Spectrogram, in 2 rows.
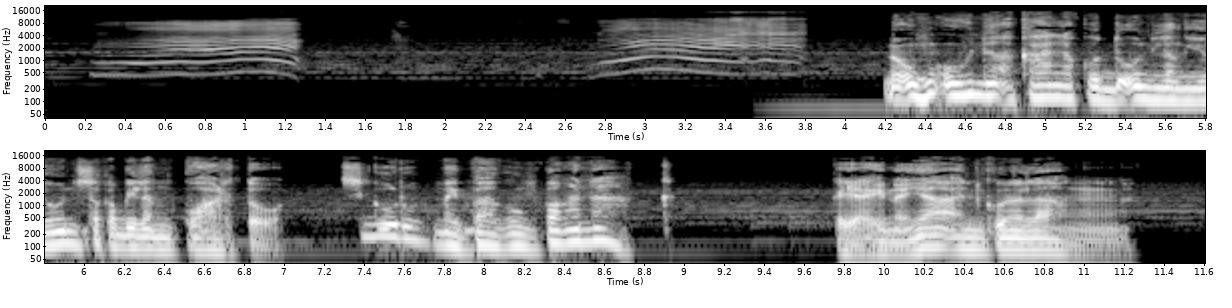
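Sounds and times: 
infant crying: 0.2s - 1.3s, 2.7s - 3.8s
speech: 4.2s - 8.9s, 9.8s - 11.1s.

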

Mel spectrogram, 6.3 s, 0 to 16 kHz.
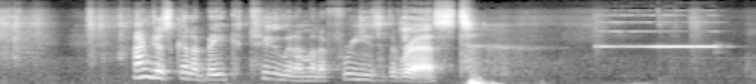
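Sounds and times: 
speech: 1.1s - 4.2s
kitchen timer high-pitched electronic beep: 5.0s - 6.1s.

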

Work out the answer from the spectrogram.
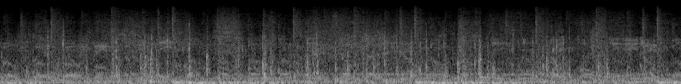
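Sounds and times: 
many overlapping footsteps walking and shuffling outside: 0.0s - 6.8s.

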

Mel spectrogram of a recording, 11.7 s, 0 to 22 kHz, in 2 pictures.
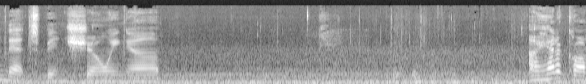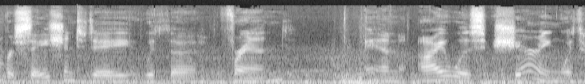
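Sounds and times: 
road and engine noise inside a moving car: 0.0s - 11.7s
speech: 0.1s - 1.8s, 3.9s - 4.6s, 5.3s - 11.7s
faint scattered clicks and rustles: 2.5s - 5.3s.

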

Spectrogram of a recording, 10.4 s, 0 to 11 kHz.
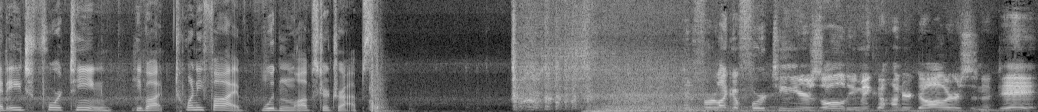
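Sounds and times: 
speech: 0.0s - 4.0s, 7.0s - 10.3s
car engine starting and settling into a low rumble: 5.1s - 10.3s.

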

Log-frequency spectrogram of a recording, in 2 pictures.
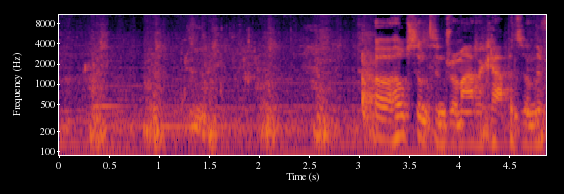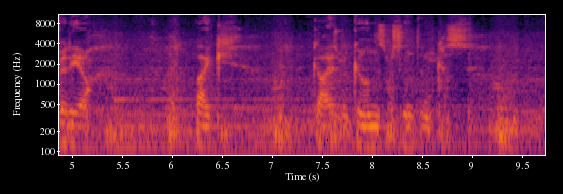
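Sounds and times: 
person gulping and swallowing water: 0.3s - 2.9s
speech: 3.4s - 5.4s, 6.2s - 6.7s, 7.4s - 9.5s.

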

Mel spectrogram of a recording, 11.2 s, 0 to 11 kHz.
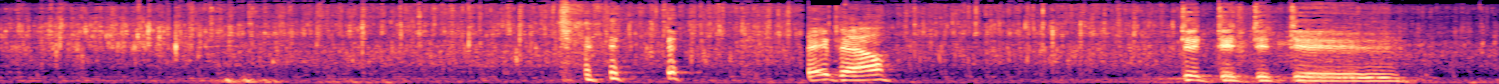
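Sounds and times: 
water pouring into a container on a farm: 0.0s - 11.2s
speech: 4.4s - 5.4s, 6.1s - 6.8s, 8.9s - 10.6s
voice sounds: 8.8s - 10.7s.

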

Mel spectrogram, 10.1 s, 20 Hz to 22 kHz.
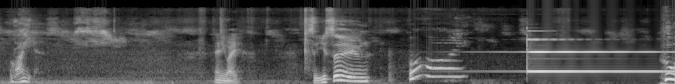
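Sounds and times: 
birds chirping outdoors: 0.0s - 10.1s
speech: 0.2s - 0.7s, 3.2s - 3.7s, 4.7s - 5.7s.

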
